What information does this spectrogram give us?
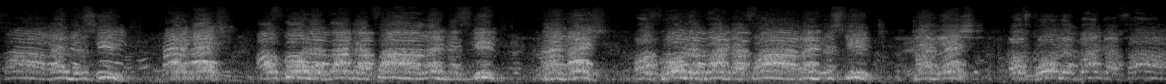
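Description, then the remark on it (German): A large crowd of Fridays for Future climate protesters chants loudly in unison at a demonstration, rhythmic bursts of many voices rising and falling in repeated phrases, continuous throughout. “Das waren Demonstranten von Fridays for Future passend zu unserem aktuellen Buch Klimakämpfe”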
